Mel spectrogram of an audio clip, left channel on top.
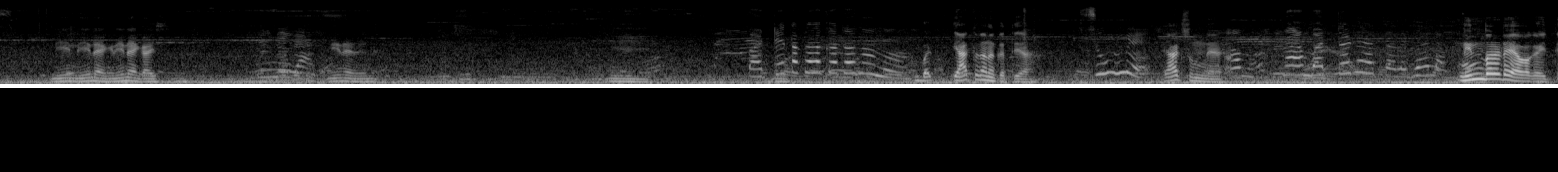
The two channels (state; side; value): silent; right; digital silence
